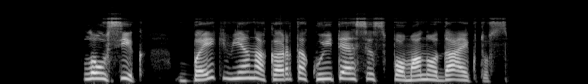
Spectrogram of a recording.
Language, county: Lithuanian, Telšiai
